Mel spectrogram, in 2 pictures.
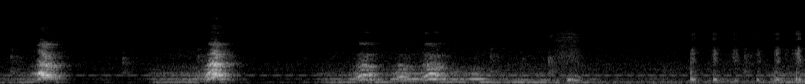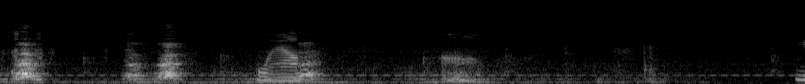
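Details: Female English Setter barking ferociously while hunting, standing her ground against a foe; sharp barks spaced a second or two apart with growly, whiny notes between, and a steady hum in the background.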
